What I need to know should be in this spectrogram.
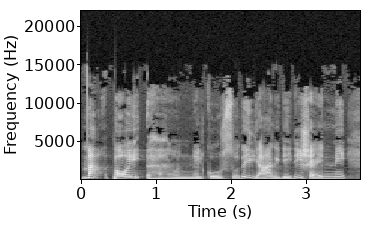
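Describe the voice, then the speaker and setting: A plain, everyday voice at a fairly slow pace with ordinary pitch variation, against a quiet background. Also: woman. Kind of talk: interview answer. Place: hall. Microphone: handheld.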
